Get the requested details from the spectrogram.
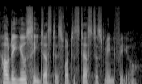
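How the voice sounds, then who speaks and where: A man moderating a panel discussion, handing questions to speakers in a relaxed way. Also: mid-range voice, normal speed, gravelly.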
